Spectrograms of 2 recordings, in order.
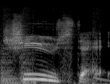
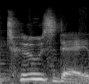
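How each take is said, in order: First: It begins with a ch sound. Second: It begins with a plain t sound. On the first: "They hit the they hit the ch and then the ew" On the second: "They don't say Tuesday"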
